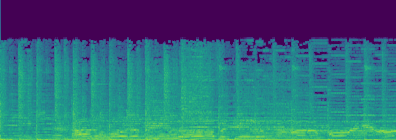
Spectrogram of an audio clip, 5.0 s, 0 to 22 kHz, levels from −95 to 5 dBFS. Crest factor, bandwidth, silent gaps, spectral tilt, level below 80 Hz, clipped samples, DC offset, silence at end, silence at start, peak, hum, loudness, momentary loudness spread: 14 dB; 16.5 kHz; none; -4 dB/octave; -20 dBFS; under 0.1%; under 0.1%; 0 s; 0 s; 0 dBFS; none; -15 LUFS; 4 LU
